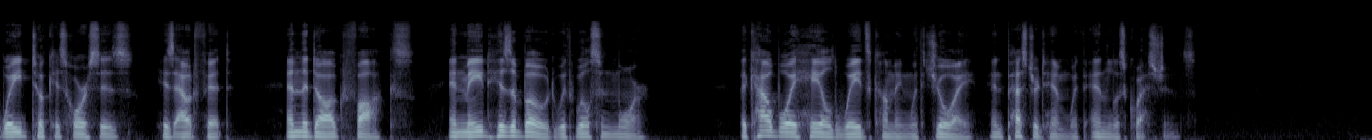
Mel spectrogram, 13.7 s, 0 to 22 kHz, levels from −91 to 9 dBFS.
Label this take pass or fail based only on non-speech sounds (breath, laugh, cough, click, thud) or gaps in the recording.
pass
